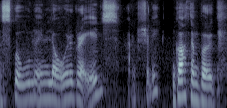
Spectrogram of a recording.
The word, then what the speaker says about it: Göteborg: Gothenburg, you would pronounce it Göteborg.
